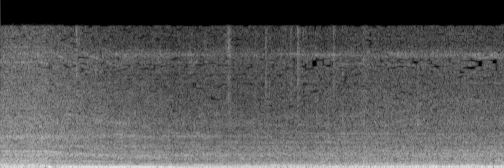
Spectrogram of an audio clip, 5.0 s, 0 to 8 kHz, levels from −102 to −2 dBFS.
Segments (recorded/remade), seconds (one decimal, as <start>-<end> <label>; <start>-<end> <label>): 0.0-1.2 recorded; 1.2-1.7 remade; 1.7-2.1 recorded; 2.1-2.6 remade; 2.6-5.0 recorded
